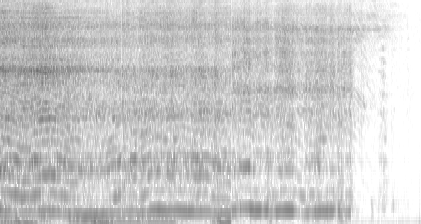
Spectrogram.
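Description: An electric engraver cuts letters into a stainless steel knife blade, making a continuous buzzing whine that wavers in pitch as the tip moves, then fades out near the end.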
